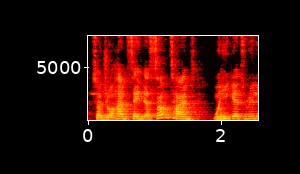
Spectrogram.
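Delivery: normal talking voice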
